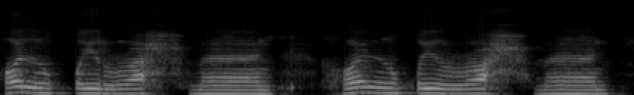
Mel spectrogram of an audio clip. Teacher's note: قاف زیر قی کو ہم را کے ساتھ ملا رہے ہیں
